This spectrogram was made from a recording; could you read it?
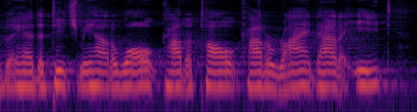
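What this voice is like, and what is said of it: Southern drawl. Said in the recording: “the Southern drawl”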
